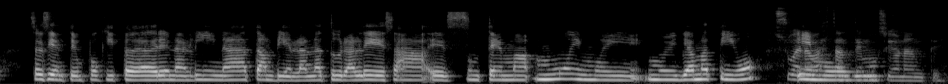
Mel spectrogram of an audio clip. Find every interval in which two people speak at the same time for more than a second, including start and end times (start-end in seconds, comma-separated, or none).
7.7-8.9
